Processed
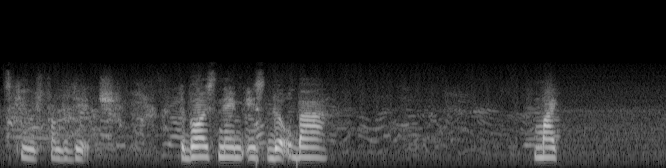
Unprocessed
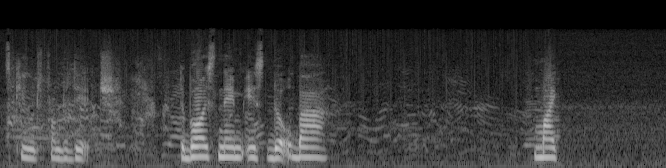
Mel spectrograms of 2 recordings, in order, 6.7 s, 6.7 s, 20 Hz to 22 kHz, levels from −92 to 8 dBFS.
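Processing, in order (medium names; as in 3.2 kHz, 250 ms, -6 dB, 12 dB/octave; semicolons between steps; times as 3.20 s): knee-point frequency compression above 1.3 kHz 1.5:1; hum 60 Hz, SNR 25 dB; band-pass 290–2200 Hz; 2.56–2.97 s: three bands compressed up and down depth 40%; trim +3 dB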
